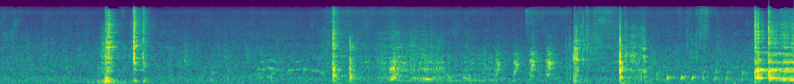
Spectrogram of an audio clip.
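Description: A metal ladle clinks and scrapes against a metal pot.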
